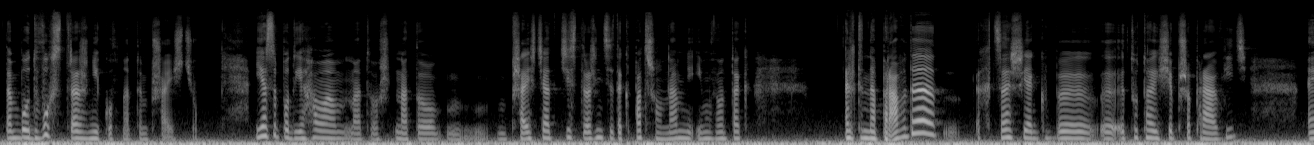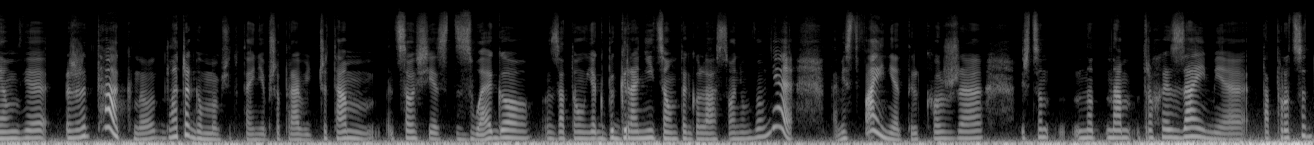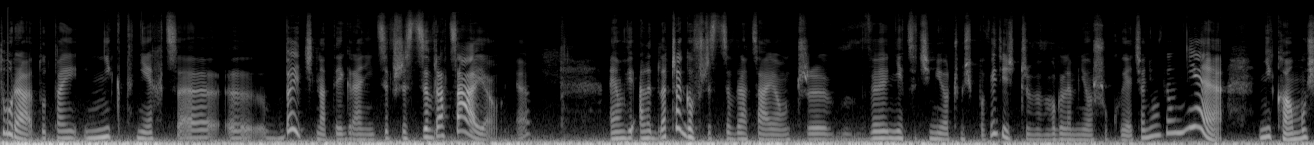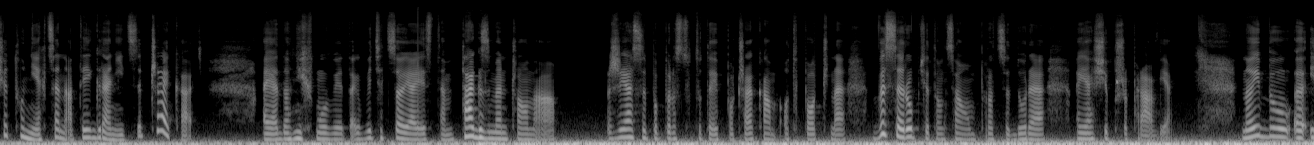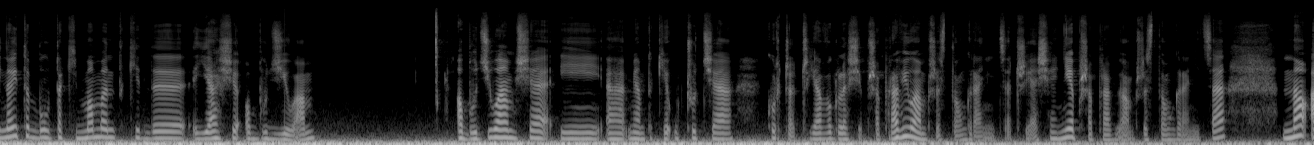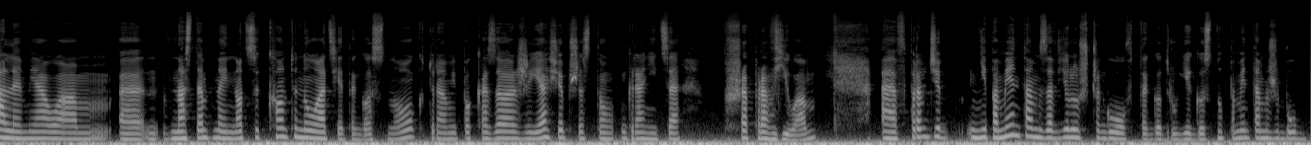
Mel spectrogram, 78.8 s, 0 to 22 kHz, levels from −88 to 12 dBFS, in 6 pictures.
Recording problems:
low rumble; noticeable; throughout; 20 dB below the speech

